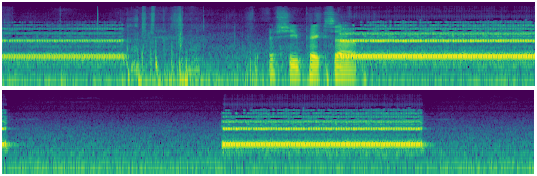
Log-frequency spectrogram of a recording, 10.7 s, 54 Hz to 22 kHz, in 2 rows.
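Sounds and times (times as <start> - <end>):
phone outgoing ringback tone after dialing a number: 0.0 - 1.3, 3.4 - 5.5, 7.5 - 9.7
rustling: 1.2 - 3.4
speech: 2.7 - 3.8.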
